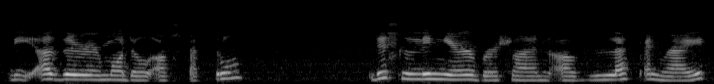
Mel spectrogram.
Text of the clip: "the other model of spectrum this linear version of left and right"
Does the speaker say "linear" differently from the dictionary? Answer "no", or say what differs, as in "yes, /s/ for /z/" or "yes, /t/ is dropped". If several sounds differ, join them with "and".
no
